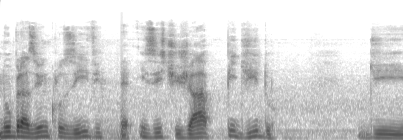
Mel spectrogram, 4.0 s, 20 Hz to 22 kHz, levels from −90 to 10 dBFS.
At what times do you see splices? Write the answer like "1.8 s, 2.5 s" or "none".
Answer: 1.2 s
